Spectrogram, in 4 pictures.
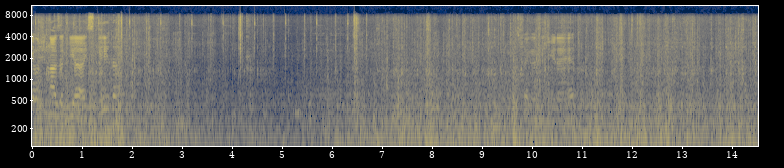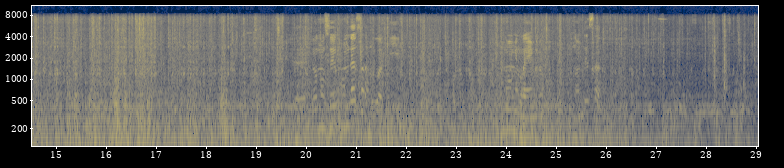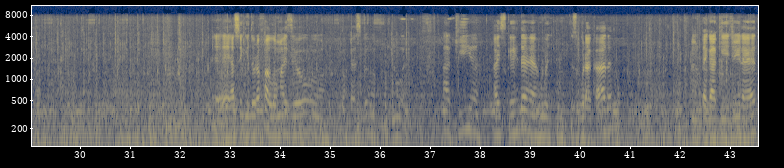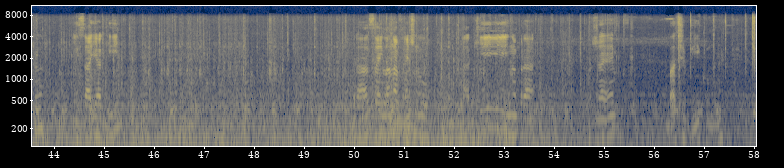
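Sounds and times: car engine and tyre rumble: 0.0s - 58.0s
knocks and rattles: 0.0s - 58.0s.

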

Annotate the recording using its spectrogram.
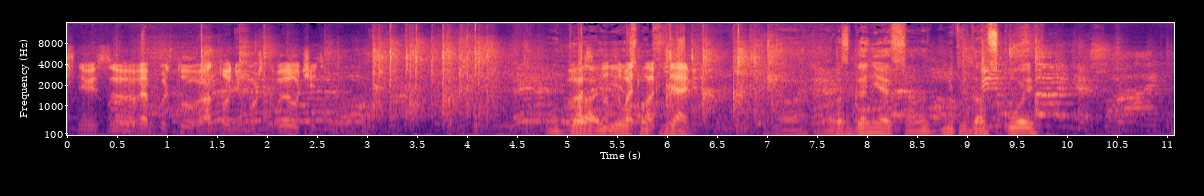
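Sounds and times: man commentating: 4.5s - 11.0s.

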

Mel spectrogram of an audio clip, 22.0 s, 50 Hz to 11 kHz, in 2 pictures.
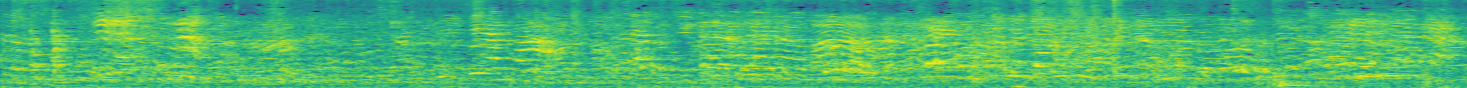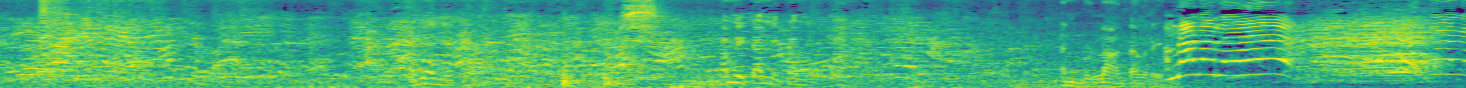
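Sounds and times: children chattering and calling out: 0.0s - 22.0s.

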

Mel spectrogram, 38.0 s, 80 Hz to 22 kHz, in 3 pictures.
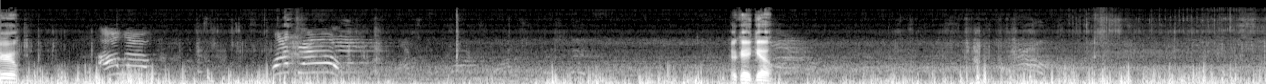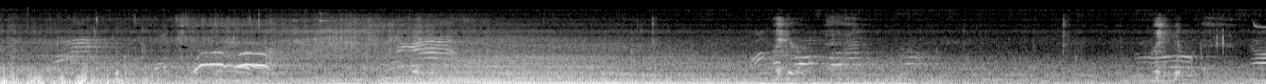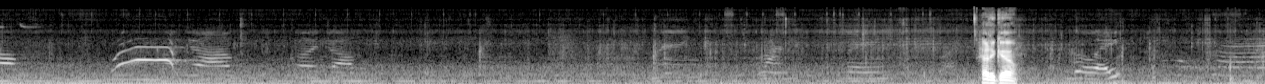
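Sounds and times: faint outdoor ambience: 0.0s - 37.9s.

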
